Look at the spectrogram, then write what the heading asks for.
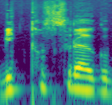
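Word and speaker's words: Michter's: 위스키 말씀하시는 거죠 발음을 잘해야지 또 뭐 잘못하면 미쳤어 이렇게 뭐 맞는 말이지만 그것도 이제 수입사에서는 미터스라고 보통 얘기를 하더라고요 다음은 미터스에 대해서 알아보도록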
